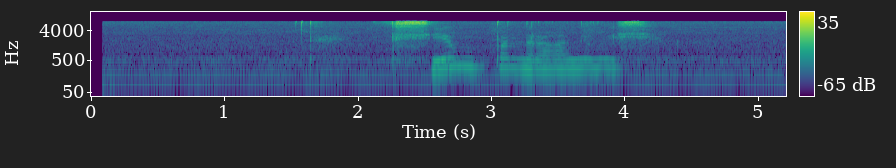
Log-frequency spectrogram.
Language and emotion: Russian, positive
